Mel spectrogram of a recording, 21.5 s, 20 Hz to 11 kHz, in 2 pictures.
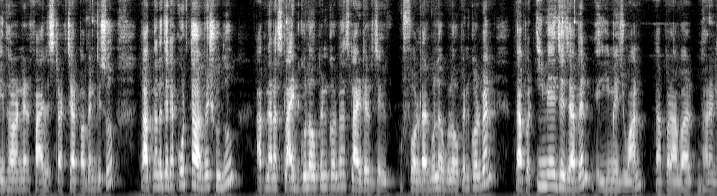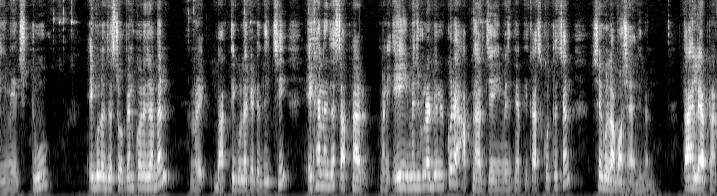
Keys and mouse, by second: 1.2 click, 4.2 click, 8.4 click, 10.5 click, 11.6 click, 11.7 click, 13.6 click, 14.4 click, 15.4 click, 17.9 click.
